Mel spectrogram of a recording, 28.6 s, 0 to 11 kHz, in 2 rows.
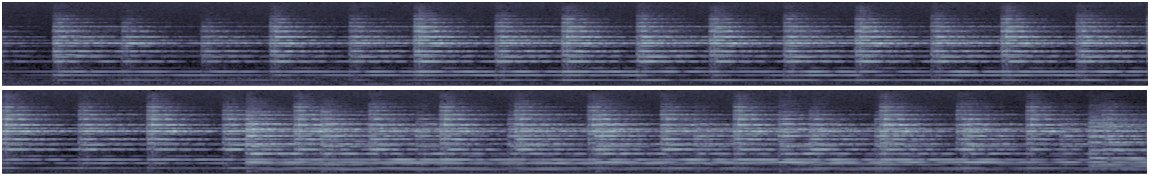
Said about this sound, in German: BR Heimat, 12 Uhr läuten. Es ist 12 Uhr. Das Mittagsläuten kommt heute von der ehemaligen Stiftskirche Mariä Himmelfahrt im oberbayerischen Dietramszell.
